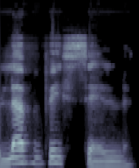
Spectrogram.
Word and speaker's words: vaisselle: lave-vaisselle le lave vaisselle dans le mot vaisselle les voyelles a et i font le son E et les deux AES restent en suspens le laveevaisselle le lave-vaisselle le lave-vaisselle le micro-onde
